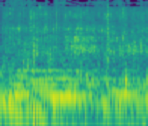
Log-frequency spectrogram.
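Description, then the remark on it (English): Water is poured in a steady, continuous stream until it overflows, soaking the front row of an audience. It is fairly loud, with a bright splashing hiss that holds unchanged for the whole moment, and there are no voices. “And he waters us. And this is like, I'm soaking the front row here.”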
